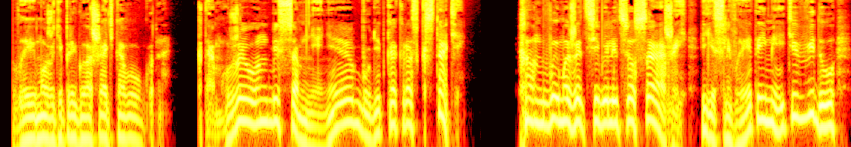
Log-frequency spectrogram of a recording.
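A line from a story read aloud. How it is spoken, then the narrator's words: Laughing exclamation. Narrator (Russian): смеясь воскликнул Блаунт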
